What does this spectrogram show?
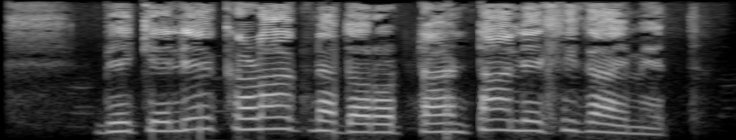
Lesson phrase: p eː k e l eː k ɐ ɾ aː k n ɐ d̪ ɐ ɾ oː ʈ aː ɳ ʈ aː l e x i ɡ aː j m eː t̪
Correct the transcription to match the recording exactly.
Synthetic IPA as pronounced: b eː k e l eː k ɐ ɽ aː k n ɐ d̪ ɐ ɾ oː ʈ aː ɳ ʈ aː l e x i ɡ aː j m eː t̪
